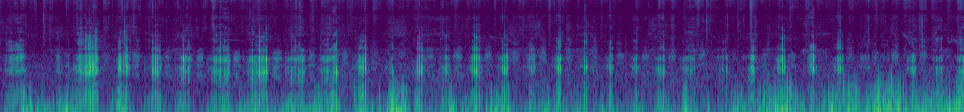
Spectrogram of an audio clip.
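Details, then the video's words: American Pit Bull Terrier, a pet dog mistaken by a passer-by for a pig, making rapid low grunting snorts in steady bursts, pig-like in tone, with outdoor background noise. "Funny dog reactions my hybrid American pitbull half dog half Pig"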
